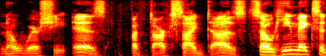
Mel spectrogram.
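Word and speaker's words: Darkseid: mean it's to me it's always been spelled like dark seed but I believe his name is dark side he needs to find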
